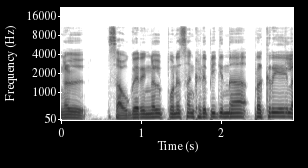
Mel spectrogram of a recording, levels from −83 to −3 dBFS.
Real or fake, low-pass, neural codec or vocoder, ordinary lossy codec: fake; 10.8 kHz; vocoder, 24 kHz, 100 mel bands, Vocos; none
